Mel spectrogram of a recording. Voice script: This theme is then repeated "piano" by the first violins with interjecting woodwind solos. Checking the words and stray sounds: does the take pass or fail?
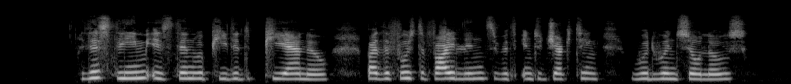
pass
